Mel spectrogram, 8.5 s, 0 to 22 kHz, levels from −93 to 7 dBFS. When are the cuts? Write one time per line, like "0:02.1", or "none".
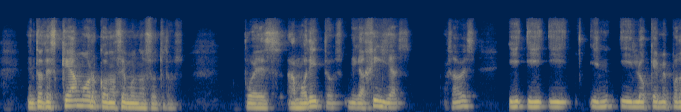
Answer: none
